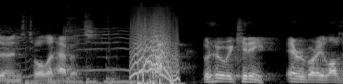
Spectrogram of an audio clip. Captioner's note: record scratch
